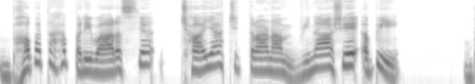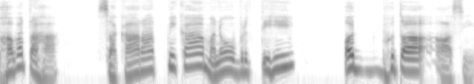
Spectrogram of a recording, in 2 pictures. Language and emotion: Sanskrit, happy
